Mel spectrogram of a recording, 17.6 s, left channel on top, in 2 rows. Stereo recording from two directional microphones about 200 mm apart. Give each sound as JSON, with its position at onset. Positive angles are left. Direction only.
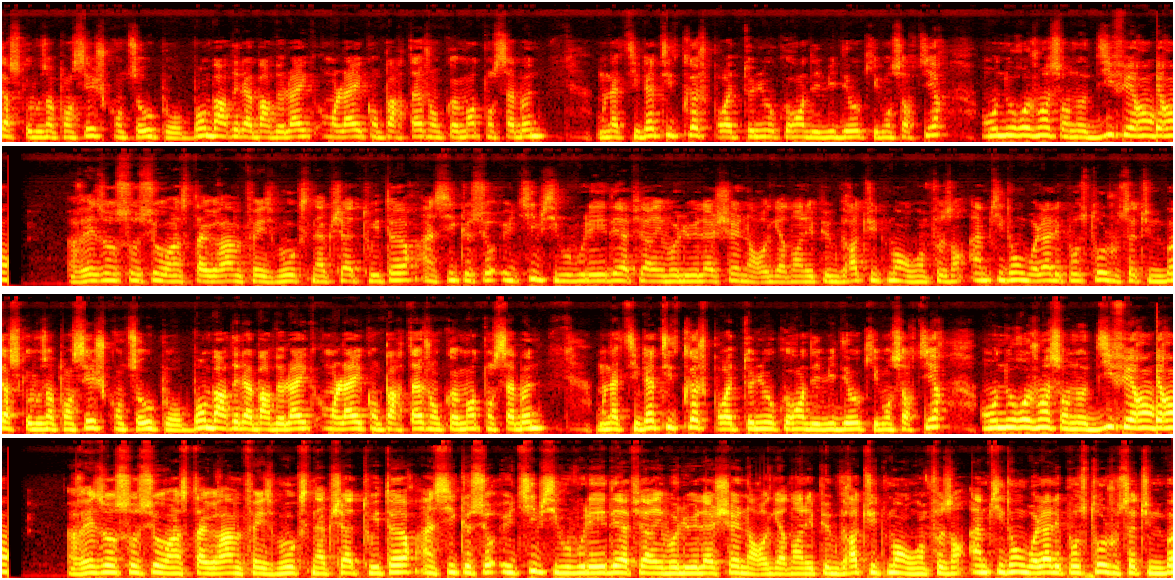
{"t": 0.0, "sound": "speech", "side_deg": -25}
{"t": 9.3, "sound": "speech", "side_deg": -40}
